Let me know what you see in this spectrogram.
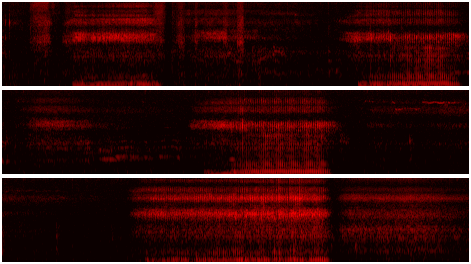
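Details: A dog, loud enough to be kicked out of the owner's bed, snoring in sleep: four slow, rumbling, buzzy breaths every four to five seconds with quiet gaps; snoring.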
